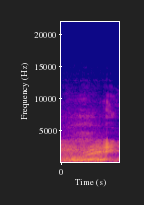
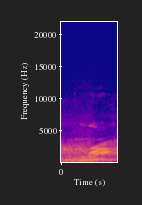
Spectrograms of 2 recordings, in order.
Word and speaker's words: Foree: Foray. And you pronounce Foray? Foray. Accent on the second syllable?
